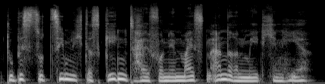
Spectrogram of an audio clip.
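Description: A woman voicing a lively, secretive teenage girl who talks in an eager, confiding way. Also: on the low side, fast, slightly rough, dry recording, studio quality. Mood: earnest.

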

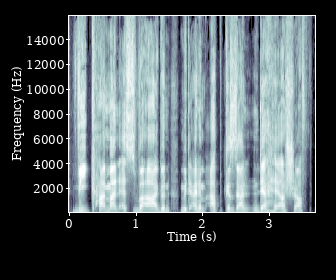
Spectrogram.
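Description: Raised-voice pompous messenger done by a man, slow and formal, pinched, storybook. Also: medium pitch, animated, no echo, studio quality, pitched above the performer's own voice, lightly acted. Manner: stiff, formal, slow and declaiming. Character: pompous adult male royal messenger, easily flustered.

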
